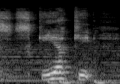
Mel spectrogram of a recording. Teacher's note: The S is not entirely silent but it trails off to the point where it disappears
